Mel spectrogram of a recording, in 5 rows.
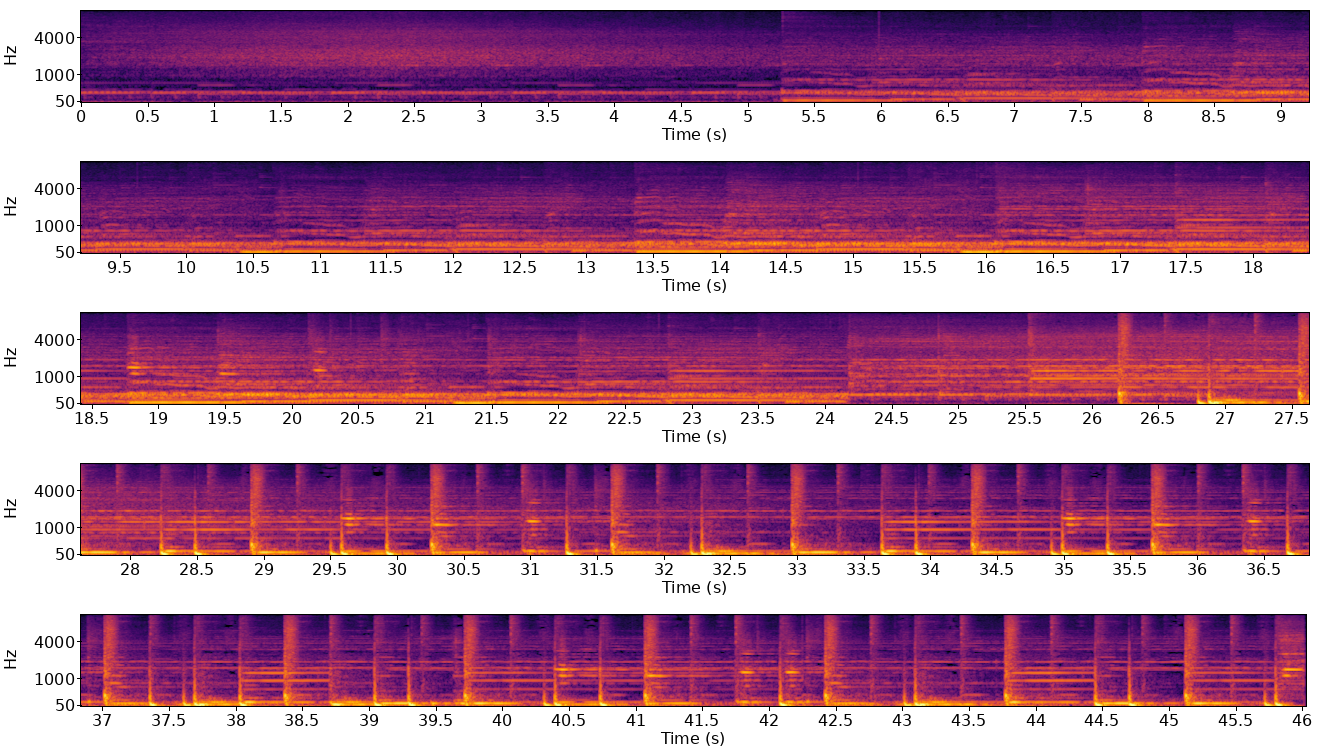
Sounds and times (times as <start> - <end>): Music: 0.0 - 46.0.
